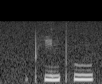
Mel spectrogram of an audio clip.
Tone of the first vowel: rising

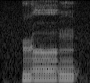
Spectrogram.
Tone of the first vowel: high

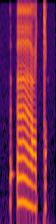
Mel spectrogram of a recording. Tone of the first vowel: falling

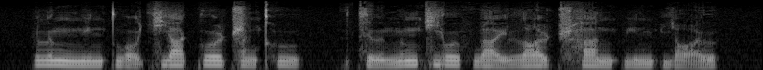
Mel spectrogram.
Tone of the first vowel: falling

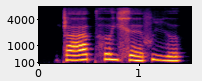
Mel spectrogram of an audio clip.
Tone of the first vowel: rising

